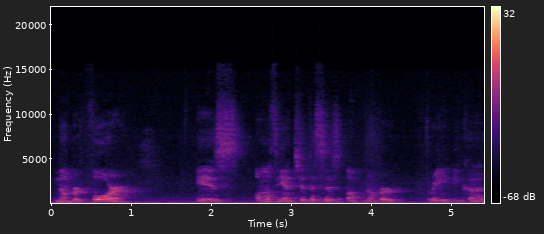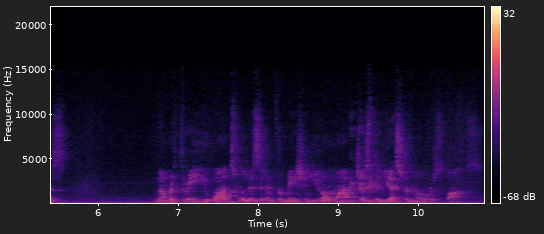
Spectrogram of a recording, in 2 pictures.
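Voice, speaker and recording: A man with a fairly high, fairly bright voice and a moderate pace makes a persuasive, informal sales presentation at a Toastmasters club meeting, talking directly to the gathered listeners. The audio comes from a distant mic in a very echoey room, with clear noise.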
